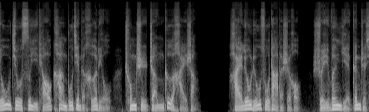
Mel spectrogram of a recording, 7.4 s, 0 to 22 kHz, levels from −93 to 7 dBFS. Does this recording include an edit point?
yes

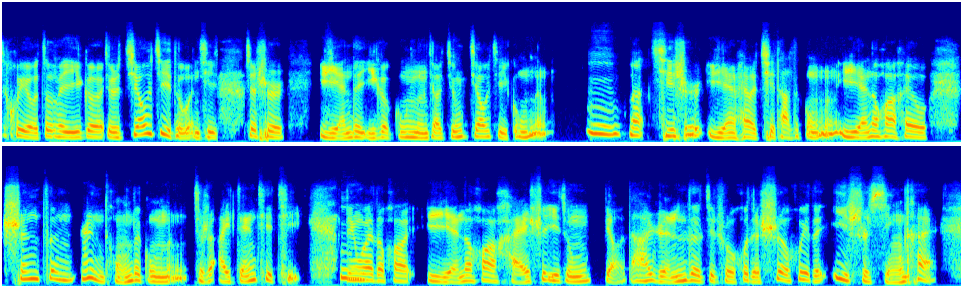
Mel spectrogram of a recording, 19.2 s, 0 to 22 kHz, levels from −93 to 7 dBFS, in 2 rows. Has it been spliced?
yes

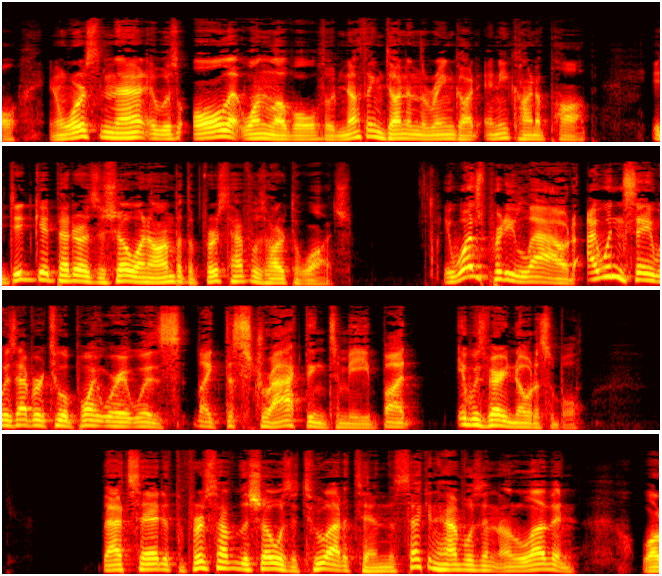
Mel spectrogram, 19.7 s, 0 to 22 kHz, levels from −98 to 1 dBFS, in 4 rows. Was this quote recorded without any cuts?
no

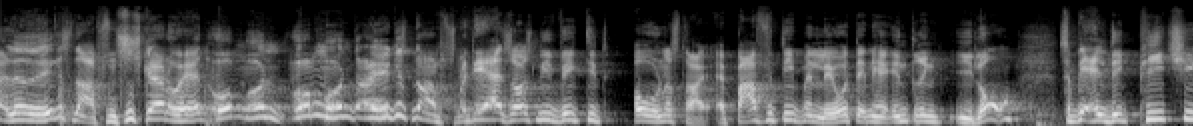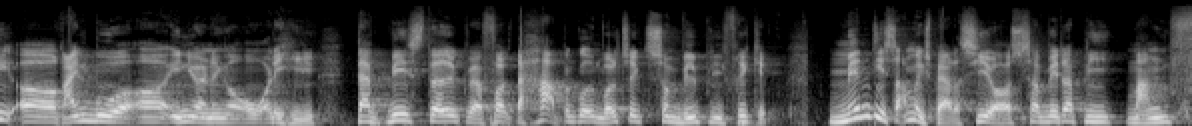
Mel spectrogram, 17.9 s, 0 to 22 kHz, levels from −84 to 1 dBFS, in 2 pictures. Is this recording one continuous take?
no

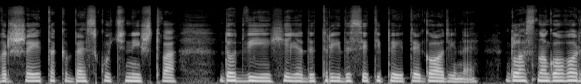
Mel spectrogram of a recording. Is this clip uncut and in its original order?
yes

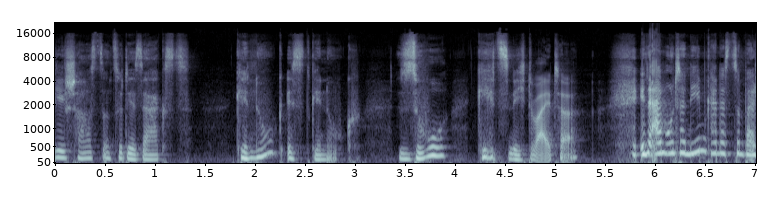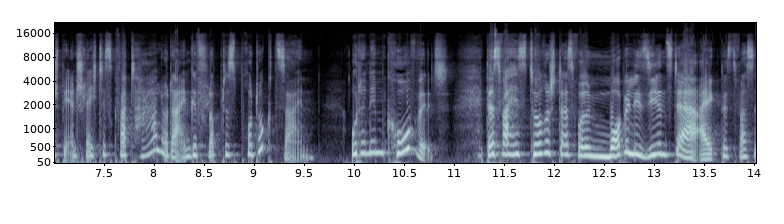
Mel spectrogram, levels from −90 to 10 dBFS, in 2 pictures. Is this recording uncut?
yes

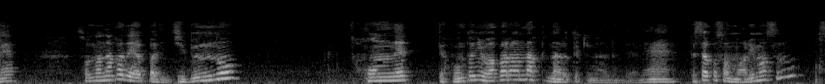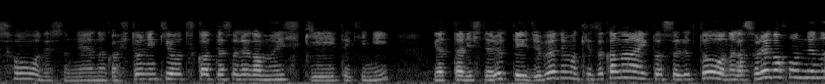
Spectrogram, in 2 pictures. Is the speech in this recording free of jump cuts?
no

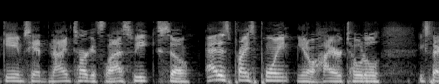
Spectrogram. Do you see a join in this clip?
yes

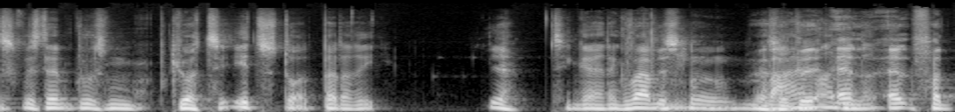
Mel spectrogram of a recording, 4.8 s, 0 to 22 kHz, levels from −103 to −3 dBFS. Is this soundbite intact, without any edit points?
yes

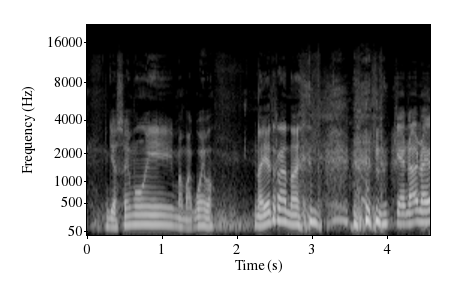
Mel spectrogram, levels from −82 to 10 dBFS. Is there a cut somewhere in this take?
no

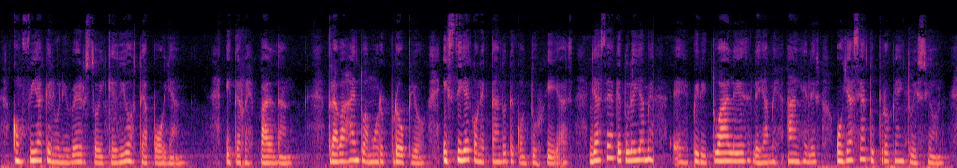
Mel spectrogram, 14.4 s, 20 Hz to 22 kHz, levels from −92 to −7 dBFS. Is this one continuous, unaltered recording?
yes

